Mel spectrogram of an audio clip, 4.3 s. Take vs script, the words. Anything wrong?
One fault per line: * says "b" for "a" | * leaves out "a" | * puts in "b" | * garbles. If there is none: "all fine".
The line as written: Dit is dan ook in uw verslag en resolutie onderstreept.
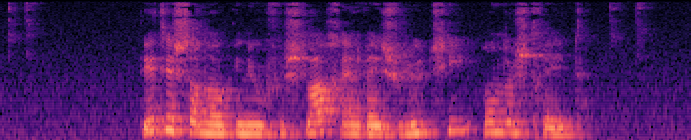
all fine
